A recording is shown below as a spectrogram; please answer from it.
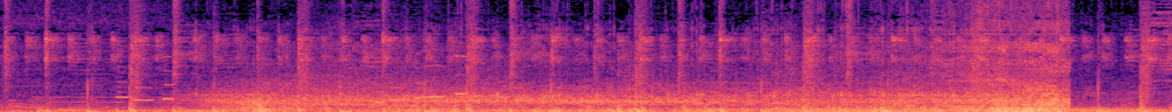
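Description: Background music over road noise from riding along a road with car traffic. The rushing grows louder toward the end and cuts off suddenly.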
